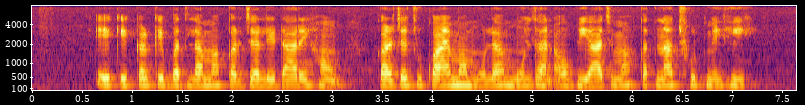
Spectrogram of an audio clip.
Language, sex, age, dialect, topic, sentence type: Chhattisgarhi, female, 18-24, Central, agriculture, question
